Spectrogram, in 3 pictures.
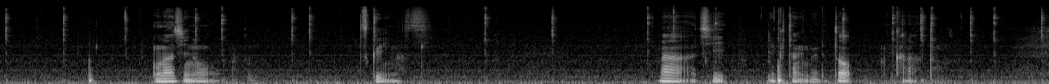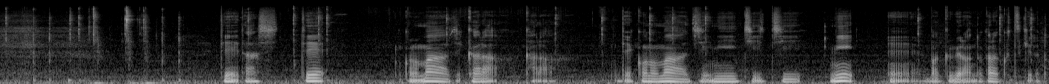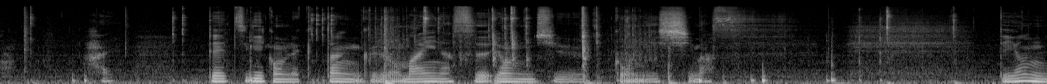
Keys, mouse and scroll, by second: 0.2-0.8 drag, 2.1-2.4 drag, 3.0 drag, 3.9-5.1 drag, 5.6-6.7 drag, 7.1 right click, 8.5 click, 9.3 click, 9.8-10.1 drag, 10.5 drag, 10.9 middle drag, 11.3 click, 11.9 ctrl+v, 12.2 middle drag, 13.1-13.7 drag, 13.8 click, 15.0-16.3 drag, 16.6-17.1 drag, 17.3-17.6 drag, 19.8 click, 20.9 click, 22.8 click, 24.2 click, 25.3-26.7 typing, 26.9 Return, 29.6 middle click, 30.2 ctrl+scroll down 1.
